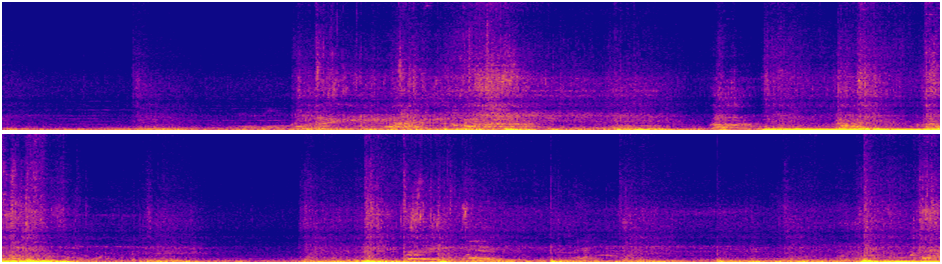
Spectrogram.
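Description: Whirling gusts of magic whoosh and crash in a game.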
